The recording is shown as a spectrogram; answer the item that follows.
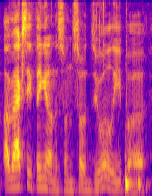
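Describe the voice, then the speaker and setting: A man chatting casually in a bedroom, talking fast and laughing often, with plenty of swearing. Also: medium pitch. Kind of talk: casual chat.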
